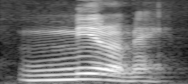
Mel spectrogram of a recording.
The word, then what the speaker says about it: Mírame: I want to say the E on the end, but it's an A sound, right? Mírame. Mírame.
